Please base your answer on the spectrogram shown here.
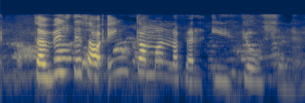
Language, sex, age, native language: Icelandic, female, 18-19, Romanian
